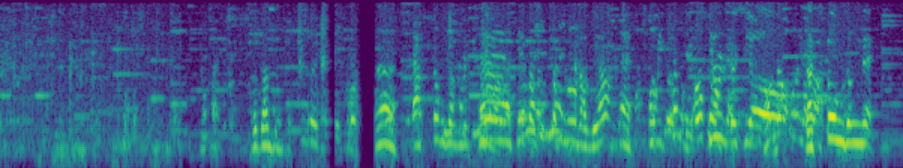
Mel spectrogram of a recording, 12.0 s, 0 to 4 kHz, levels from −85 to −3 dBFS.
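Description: Right from the start a speech-style noise suppressor is working on the whole clip, treating steady tones and tails as noise and pulling them down by roughly 15 dB at times. Attacks mostly get through, so the sound keeps pumping and thinning out. The whole thing also sits inside a call band with nothing above 4 kHz, which fits a G.711 A-law stream at 64 kbps.

From 0.00 to 3.37 s the suppressor cuts the sound hard, about 13 dB down at its deepest, across around three seconds. It comes back at 8.48 to 8.66 s with a drop of about 12 dB, and again from 11.63 s to the end, about 15 dB down. Held and decaying parts sink while sharper onsets poke through.

Between 3.86 and 4.75 s there's a stutter, repeated stalls where packets kept arriving late. The receiver stretched the last bit of sound over 17 short gaps, the longest 116 ms, so roughly a third of that stretch is filler. Nothing is lost, but it drags and hiccups.

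Right after that, from 4.75 to 5.01 s, a call audio freeze holds things for 0.24 s. A brief continuation fades into about 0.18 s of silence, then the sound picks up where it stopped. That's likely packets held up in transit draining the jitter buffer.

Another stutter follows at 5.54 to 5.77 s, with 8 tiny stalls of up to 11 ms, about a third of the span concealed. It's a quick flutter.

Then from 6.50 to 7.10 s comes a jitter buffer slow-down. The receiver repeated pitch periods to rebuild its reserve and added 43 ms, so the sound runs at about 94% speed with the pitch unchanged. It comes across slightly drawn out, maybe with a faint warble.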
